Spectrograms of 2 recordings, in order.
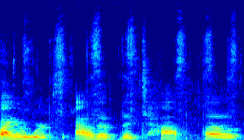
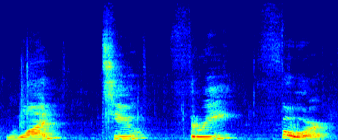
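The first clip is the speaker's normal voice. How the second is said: counting aloud; 3 semitones higher, 5 dB louder, much slower than usual. Shown as a demonstration. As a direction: count out loud for the kids. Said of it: "I wanna hear lots of counting".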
